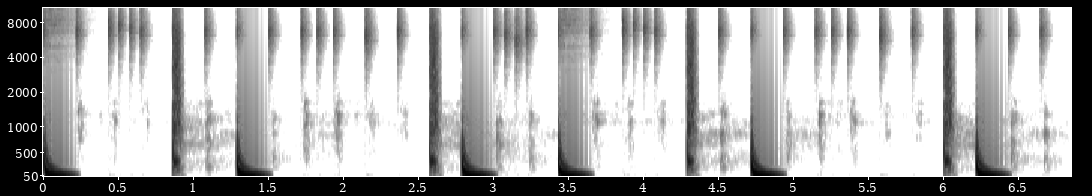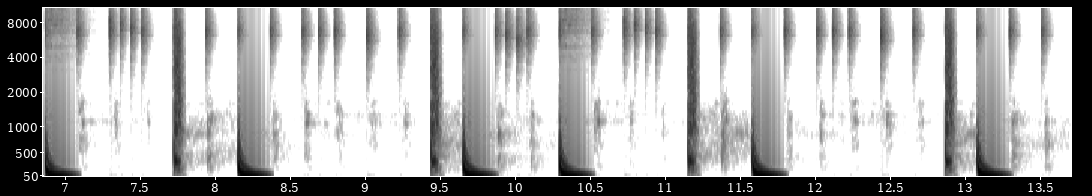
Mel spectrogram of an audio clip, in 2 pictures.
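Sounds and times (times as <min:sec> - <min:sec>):
drum loop: 0:00.0 - 0:13.6.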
